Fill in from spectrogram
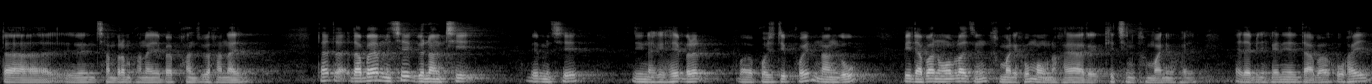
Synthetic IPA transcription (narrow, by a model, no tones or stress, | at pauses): ta̰ensambɾamɦanajbapʰanzibaɦanaj | tadabajamɯnseɡɯnaŋtʰi | beminse | ziŋnakʰiɦajbɾat̚pɔzitiphɔjnaŋɡɯw | bidabanɔŋablaziŋkʰamaɾikʰawmawnaɦajaɾɯkʰisʰinkʰamaniwɦaj | ajdabinikʰajnidabakʰɯwɦaj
